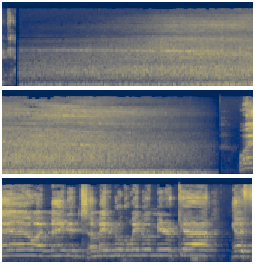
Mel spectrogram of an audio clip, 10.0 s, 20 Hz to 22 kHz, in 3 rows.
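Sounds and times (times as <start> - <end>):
airplane engine rumble: 0.2 - 6.2
faint high whine: 0.2 - 6.2.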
